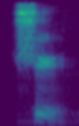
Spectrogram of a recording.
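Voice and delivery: "shi" high and loud, plunging down; teacher's emphatic falling "shi". Shown as a demonstration. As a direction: slide "shi" sharply downward. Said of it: "el último tono hacia abajo".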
